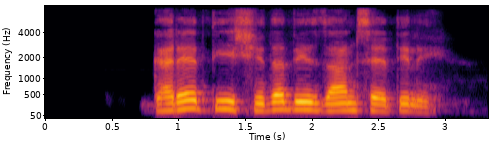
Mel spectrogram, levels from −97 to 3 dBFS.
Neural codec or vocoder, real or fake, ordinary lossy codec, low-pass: codec, 16 kHz, 2 kbps, X-Codec, HuBERT features, trained on LibriSpeech; fake; AAC, 48 kbps; 7.2 kHz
